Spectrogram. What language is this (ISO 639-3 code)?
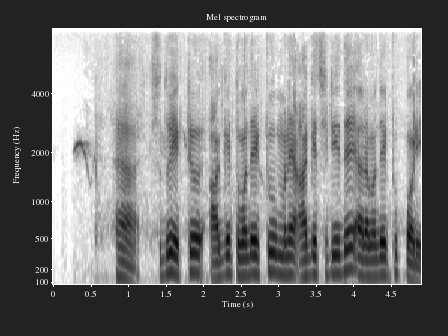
ben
